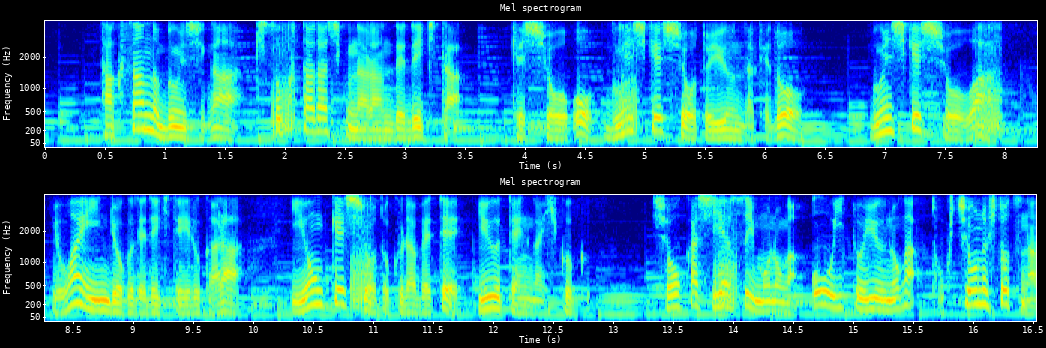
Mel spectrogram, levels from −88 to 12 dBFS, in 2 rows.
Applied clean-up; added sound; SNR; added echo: none; Tools; 15 dB; none.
